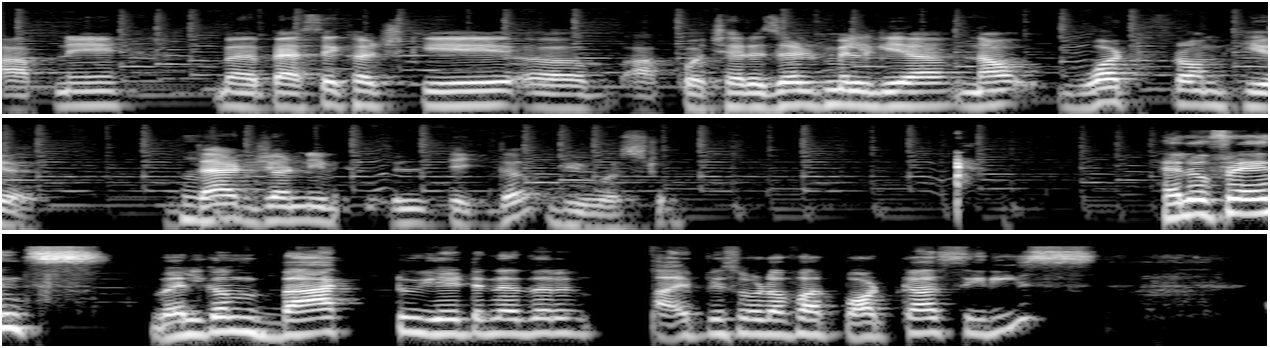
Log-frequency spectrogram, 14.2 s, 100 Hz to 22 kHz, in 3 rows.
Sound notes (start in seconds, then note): 8.3 claps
